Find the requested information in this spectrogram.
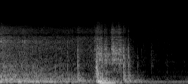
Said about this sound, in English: The gallery was a large room. Its walls were covered with paintings. As Mike and Karen stepped into the room, the wall behind them slid closed.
